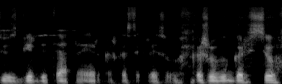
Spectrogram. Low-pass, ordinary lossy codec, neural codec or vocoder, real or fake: 14.4 kHz; Opus, 32 kbps; vocoder, 44.1 kHz, 128 mel bands every 256 samples, BigVGAN v2; fake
